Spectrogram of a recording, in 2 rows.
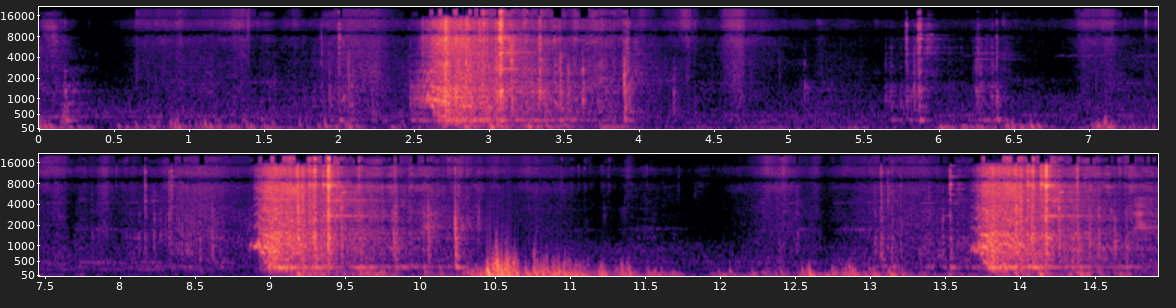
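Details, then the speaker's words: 178F diesel walk-behind tractor after winter, full throttle and decompressor lever used, oil topped up; owner suspects oil sensor: three cranking bursts catch a few chugs with smoke but die; fires but won't start. "дим йде вспишка є але не заводиться"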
